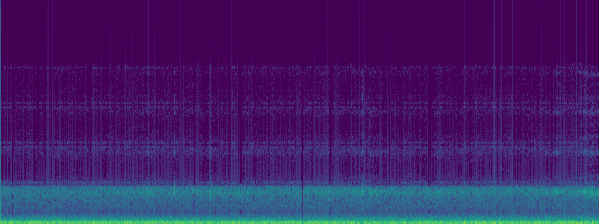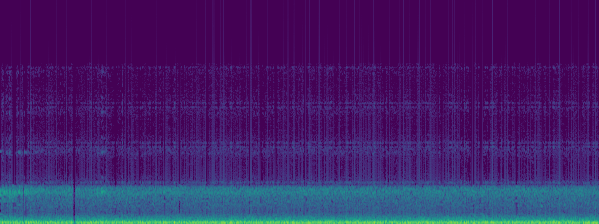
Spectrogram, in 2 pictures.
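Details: Only a steady low rumbling noise runs throughout, with no animal calls.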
